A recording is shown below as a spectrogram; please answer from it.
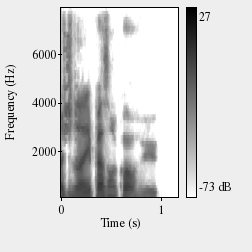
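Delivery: rapidly spoken French, said fast. Showing how a French phrase sounds in quick speech: said fast. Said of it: "And if I say it fast".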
